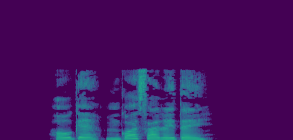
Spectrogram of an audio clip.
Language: Cantonese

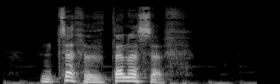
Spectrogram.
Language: Kabyle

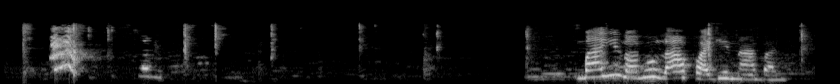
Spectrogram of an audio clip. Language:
Igbo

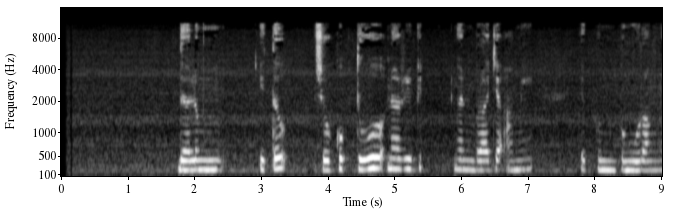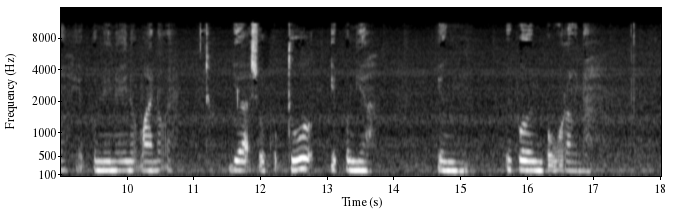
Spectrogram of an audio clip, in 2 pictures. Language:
Western Penan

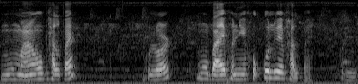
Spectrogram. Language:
Assamese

